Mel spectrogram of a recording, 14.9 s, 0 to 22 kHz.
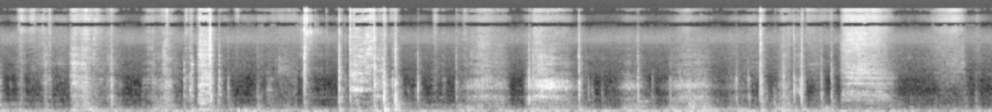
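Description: Plastic filament spools knocking and rubbing against a 3D-printed plastic crate as they are set into it and shifted about, with scattered light clicks and short scrapes.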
